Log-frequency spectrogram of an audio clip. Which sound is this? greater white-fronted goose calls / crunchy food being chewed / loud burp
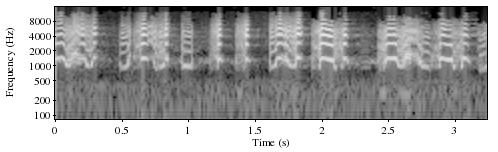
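greater white-fronted goose calls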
